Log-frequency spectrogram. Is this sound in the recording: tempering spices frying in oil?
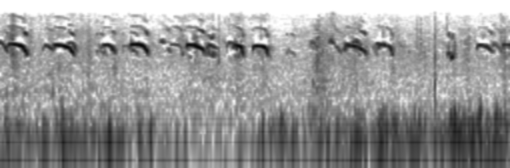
no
